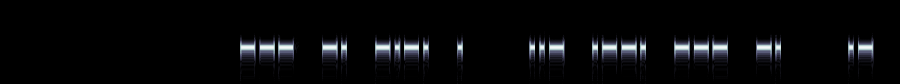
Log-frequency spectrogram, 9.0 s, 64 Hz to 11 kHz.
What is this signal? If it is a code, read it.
Morse code, heard as a keyed tone, about 25 wpm, spaced as for 18 wpm, 600 Hz. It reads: ONCE UPON A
